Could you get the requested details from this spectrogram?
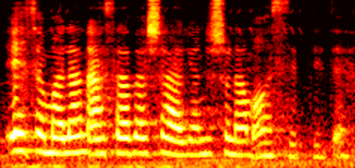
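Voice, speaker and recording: An actress playing a firm, compassionate hospital nurse who speaks with stern authority. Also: female voice, high voice, a little hiss or hum, natural voice. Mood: professional.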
